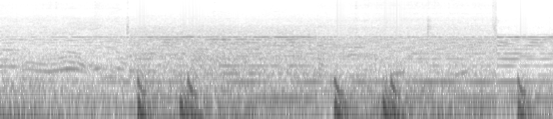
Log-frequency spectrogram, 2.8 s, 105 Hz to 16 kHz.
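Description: Regular paired low thumps, lub-dub, about 60 beats a minute, over a soft background hum.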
